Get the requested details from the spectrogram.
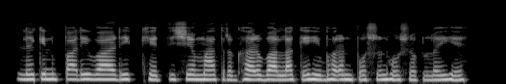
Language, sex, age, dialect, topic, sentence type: Magahi, female, 25-30, Central/Standard, agriculture, statement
